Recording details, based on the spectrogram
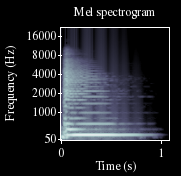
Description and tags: Dist sng G 3rd str pm
G (3rd) string. Palm mute.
